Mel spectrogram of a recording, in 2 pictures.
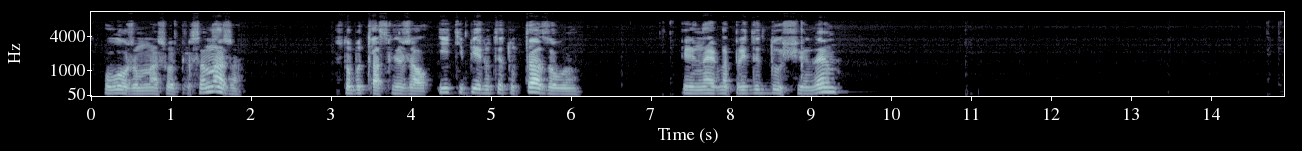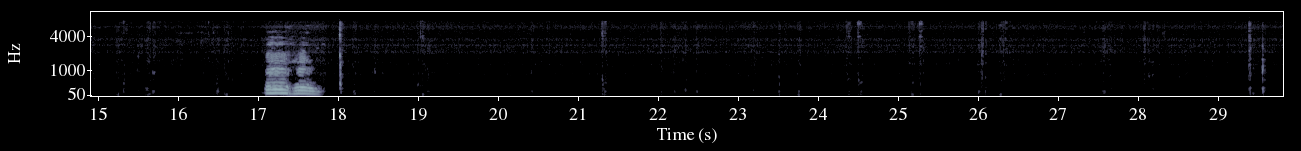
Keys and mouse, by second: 1.8-3.1 middle drag, 4.7 click, 7.1 click, 8.7 KP_1, 10.8 r, 15.3-16.5 middle drag, 18.0 KP_3, 19.0-21.5 drag, 24.3 shift+click, 25.2 shift+click, 26.5-28.1 middle drag, 29.2 KP_1.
